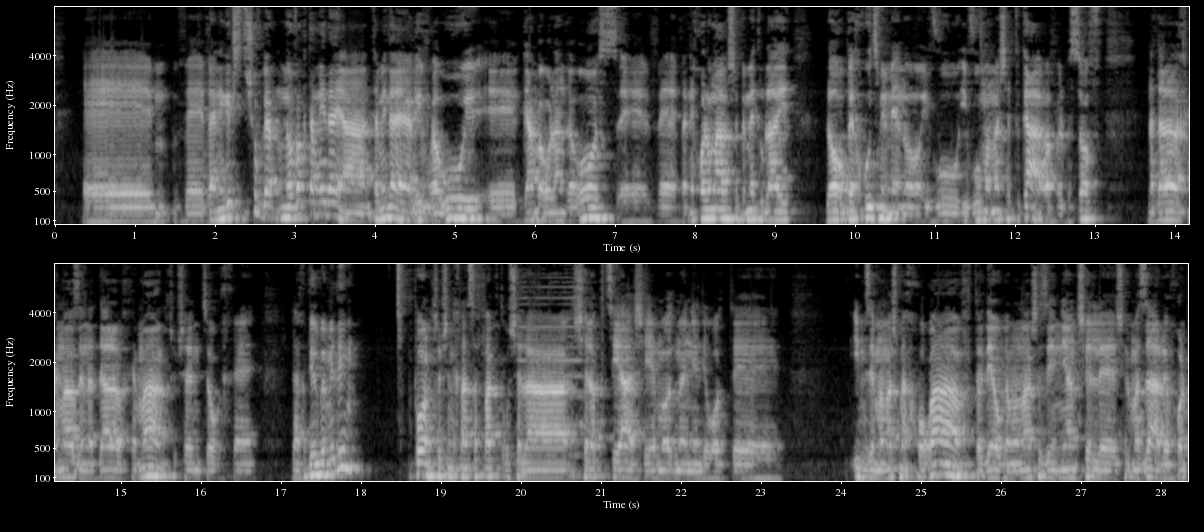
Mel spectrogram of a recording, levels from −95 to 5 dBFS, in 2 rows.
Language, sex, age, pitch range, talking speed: Hebrew, male, 20-39, 100-125 Hz, 150 wpm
